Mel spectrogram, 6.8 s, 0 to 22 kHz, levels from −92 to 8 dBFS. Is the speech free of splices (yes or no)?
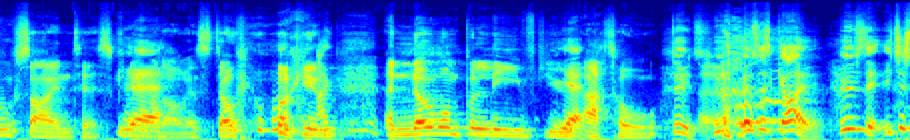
yes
